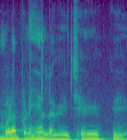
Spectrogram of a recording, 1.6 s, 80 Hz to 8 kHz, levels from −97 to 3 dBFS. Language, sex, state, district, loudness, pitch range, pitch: Bajjika, male, Bihar, Vaishali, -15 LUFS, 135-145 Hz, 135 Hz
